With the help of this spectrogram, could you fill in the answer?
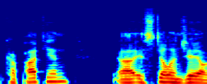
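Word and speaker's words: Karapetyan: Kapatian uh is still in jail. Correct. Carropetian is in still in jail.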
